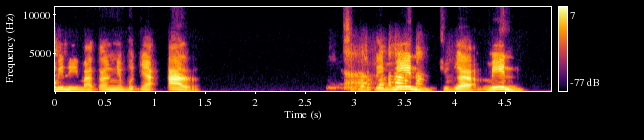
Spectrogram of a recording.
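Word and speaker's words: مِن: Seperti min juga min. Bukan menyebutnya mim nun. Seperti itu disebut min.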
